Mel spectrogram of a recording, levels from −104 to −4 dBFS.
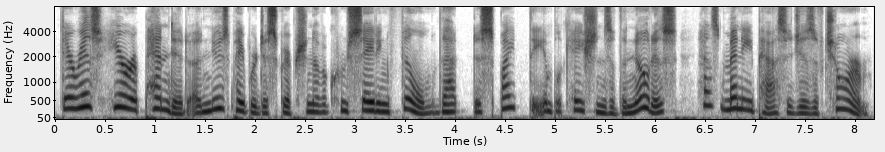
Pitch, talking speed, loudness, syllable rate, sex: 225 Hz, 170 wpm, -20 LUFS, 5.6 syllables/s, female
